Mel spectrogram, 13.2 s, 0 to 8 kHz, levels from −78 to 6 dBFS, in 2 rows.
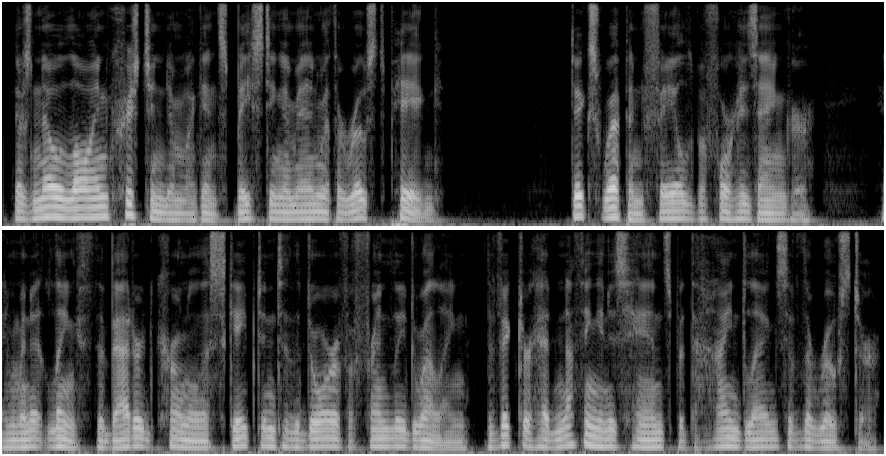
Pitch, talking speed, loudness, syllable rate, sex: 95 Hz, 220 wpm, -18 LUFS, 6.1 syllables/s, male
